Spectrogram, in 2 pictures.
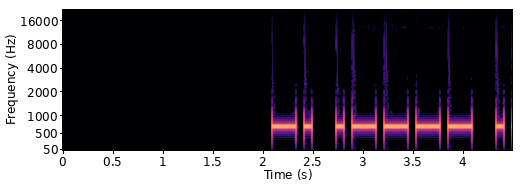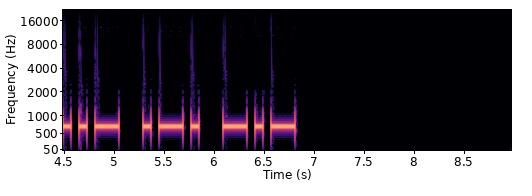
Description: Morse code, heard as a keyed tone, about 15 wpm, 700 Hz. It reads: N1VRK
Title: USA Call Signs - 5 Characters - 15wpm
